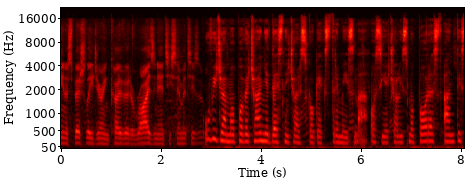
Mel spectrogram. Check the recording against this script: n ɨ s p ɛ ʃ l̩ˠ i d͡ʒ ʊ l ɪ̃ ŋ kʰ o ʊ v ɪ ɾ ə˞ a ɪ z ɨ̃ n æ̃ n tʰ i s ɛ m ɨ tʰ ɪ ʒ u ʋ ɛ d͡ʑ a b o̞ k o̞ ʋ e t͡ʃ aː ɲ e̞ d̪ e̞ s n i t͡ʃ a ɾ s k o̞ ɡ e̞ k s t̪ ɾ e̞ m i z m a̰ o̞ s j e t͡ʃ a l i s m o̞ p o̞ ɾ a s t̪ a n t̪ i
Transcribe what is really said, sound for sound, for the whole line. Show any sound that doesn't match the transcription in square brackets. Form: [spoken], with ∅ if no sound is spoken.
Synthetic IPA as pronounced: n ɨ s p ɛ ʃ l̩ˠ i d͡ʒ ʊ [ɹ] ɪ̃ ŋ kʰ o ʊ v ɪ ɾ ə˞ a ɪ z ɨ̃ n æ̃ n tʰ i s ɛ m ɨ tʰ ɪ [z] u ʋ [i] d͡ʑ a [m] o̞ [p] o̞ ʋ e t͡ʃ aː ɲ e̞ d̪ e̞ s n i t͡ʃ a ɾ s k o̞ ɡ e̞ k s t̪ ɾ e̞ m i z m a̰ o̞ s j e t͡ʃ a l i s m o̞ p o̞ ɾ a s t̪ a n t̪ i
